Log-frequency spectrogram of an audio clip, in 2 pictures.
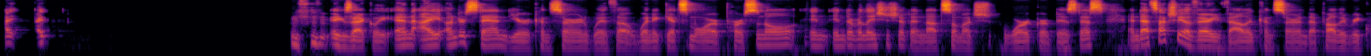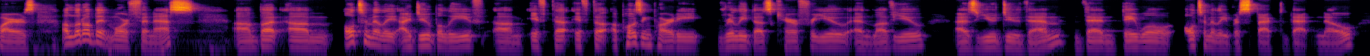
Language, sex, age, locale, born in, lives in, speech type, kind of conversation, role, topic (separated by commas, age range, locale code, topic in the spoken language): English, male, 35-39, en-US, United States, United States, conversation, advice, advisor, How can I say no to friends, family, or coworkers without feeling guilty?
